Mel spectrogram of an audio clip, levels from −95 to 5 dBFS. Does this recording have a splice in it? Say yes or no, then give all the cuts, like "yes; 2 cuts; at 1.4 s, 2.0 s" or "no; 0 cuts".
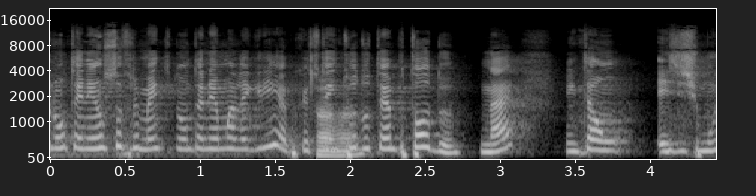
no; 0 cuts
